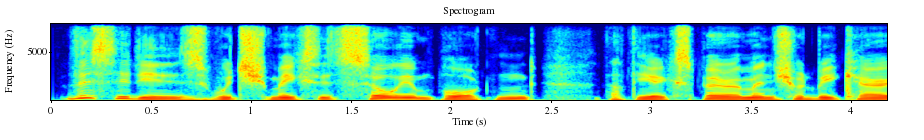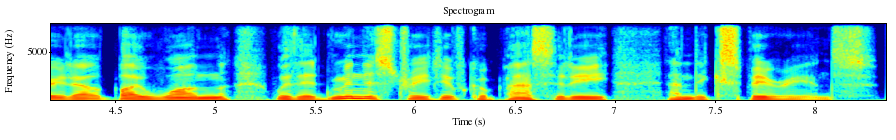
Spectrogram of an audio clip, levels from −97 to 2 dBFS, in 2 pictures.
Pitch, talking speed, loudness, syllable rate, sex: 140 Hz, 160 wpm, -15 LUFS, 5.6 syllables/s, male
